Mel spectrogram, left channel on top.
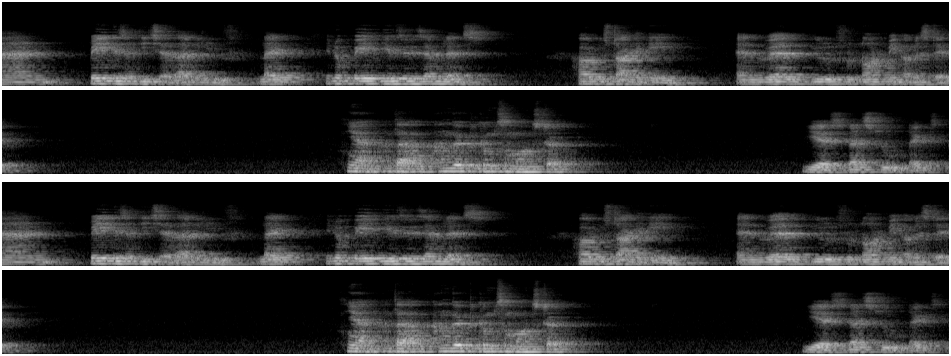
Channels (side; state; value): both; normal; correlation 0.86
